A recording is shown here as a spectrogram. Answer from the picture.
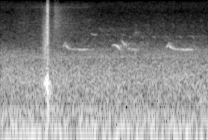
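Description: A golf club striking a ball from fairway turf, taking a divot: one sharp crack about half a second in.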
